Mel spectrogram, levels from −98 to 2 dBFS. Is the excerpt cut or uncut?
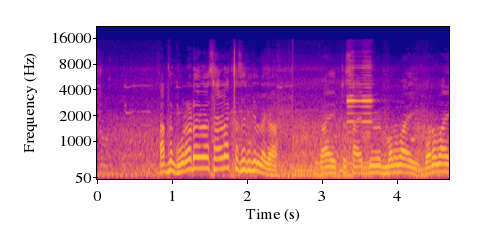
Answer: cut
